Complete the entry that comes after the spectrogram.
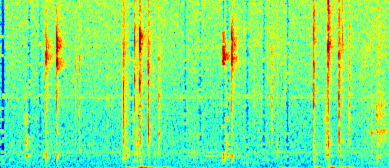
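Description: A category name tapped out on a computer keyboard, with quiet, close keystrokes in short irregular bursts and small pauses between clusters of clicks.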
